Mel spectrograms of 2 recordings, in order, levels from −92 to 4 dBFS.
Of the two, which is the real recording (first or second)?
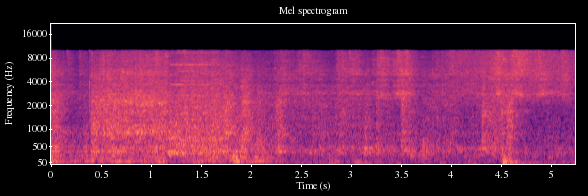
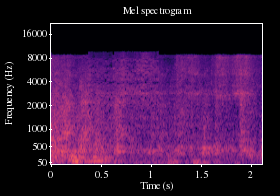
second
